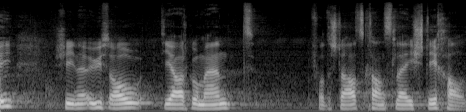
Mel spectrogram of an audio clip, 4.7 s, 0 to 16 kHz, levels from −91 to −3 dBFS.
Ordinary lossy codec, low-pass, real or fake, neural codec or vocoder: none; 14.4 kHz; real; none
